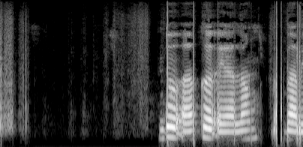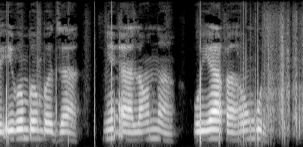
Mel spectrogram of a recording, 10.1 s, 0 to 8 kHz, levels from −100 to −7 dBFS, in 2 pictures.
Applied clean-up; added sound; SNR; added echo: none; none; none; none.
